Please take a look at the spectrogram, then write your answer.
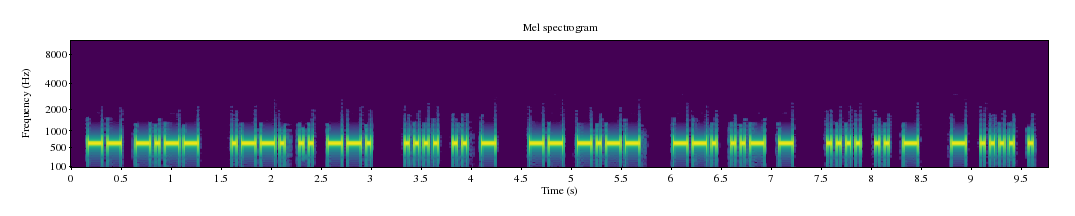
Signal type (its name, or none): Morse code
